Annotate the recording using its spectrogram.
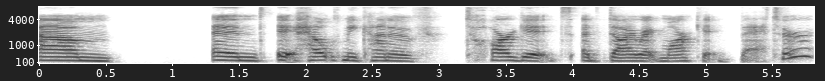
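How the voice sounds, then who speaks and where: Against a quiet background, a woman with a Scottish accent speaks at medium pitch in a flat monotone. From Scotland. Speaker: rancher and sales coach. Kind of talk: webinar presentation.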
